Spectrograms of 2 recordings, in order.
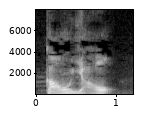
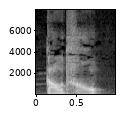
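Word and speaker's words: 皋陶: 任刑部尚书的时候，就经常把上古时代传说当中帮助尧治天下、分管司法的高尧读作高陶，并经常还简称为陶大人。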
